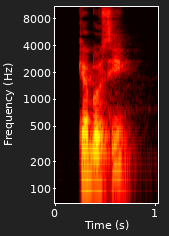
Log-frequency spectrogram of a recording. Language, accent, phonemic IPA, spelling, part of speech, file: French, France, /ka.bɔ.se/, cabosser, verb, LL-Q150 (fra)-cabosser.wav
- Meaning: to dent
